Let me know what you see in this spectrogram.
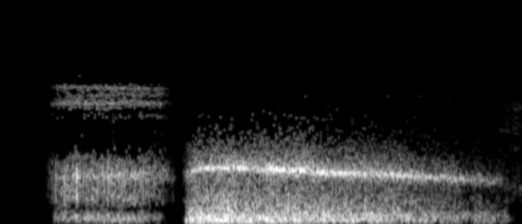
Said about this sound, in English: He is sleeping. He is snoring loudly. He is very loud.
